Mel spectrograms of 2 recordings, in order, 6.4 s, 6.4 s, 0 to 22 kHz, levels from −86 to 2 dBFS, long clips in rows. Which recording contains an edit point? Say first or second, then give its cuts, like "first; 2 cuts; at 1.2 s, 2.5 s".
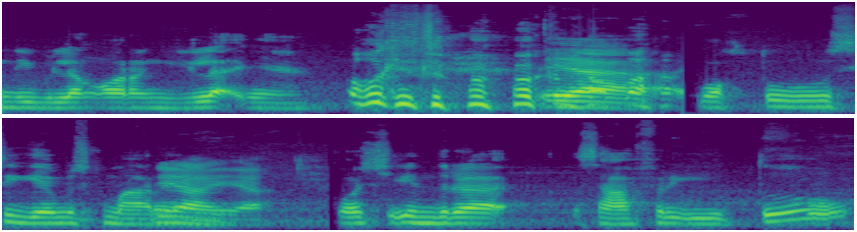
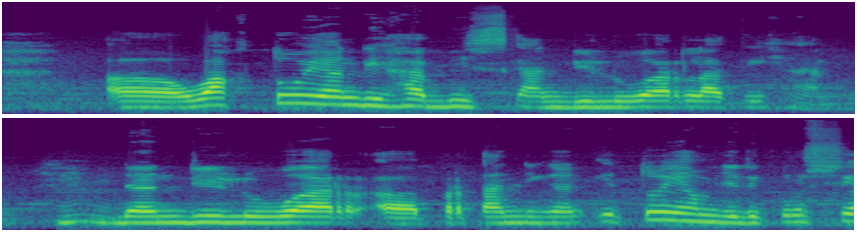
first; 2 cuts; at 2.5 s, 4.4 s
